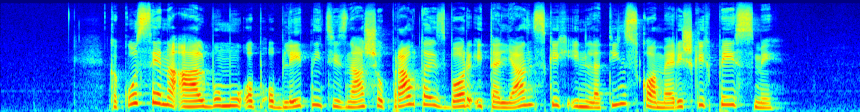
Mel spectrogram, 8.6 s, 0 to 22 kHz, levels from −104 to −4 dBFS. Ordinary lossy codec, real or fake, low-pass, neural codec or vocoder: none; real; 19.8 kHz; none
